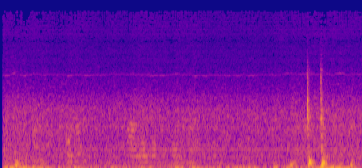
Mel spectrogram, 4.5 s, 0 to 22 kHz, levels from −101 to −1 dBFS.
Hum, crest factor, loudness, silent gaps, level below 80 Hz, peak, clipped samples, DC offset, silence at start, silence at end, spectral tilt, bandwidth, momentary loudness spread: none; 22 dB; -36 LUFS; none; -42 dBFS; -12 dBFS; under 0.1%; under 0.1%; 0.05 s; 0 s; -7.5 dB/octave; 16.5 kHz; 17 LU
